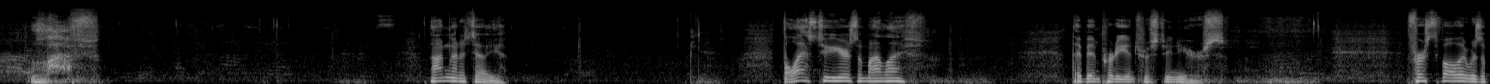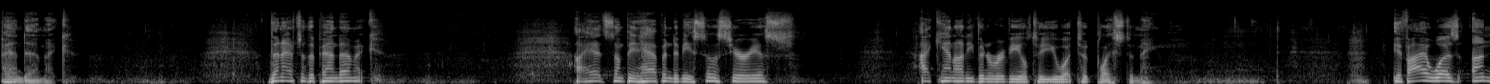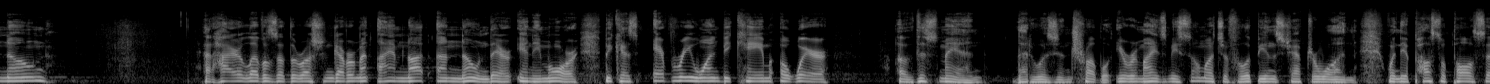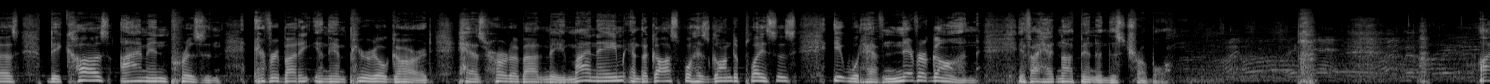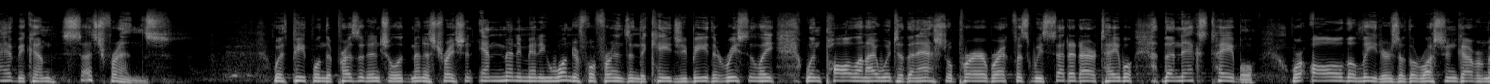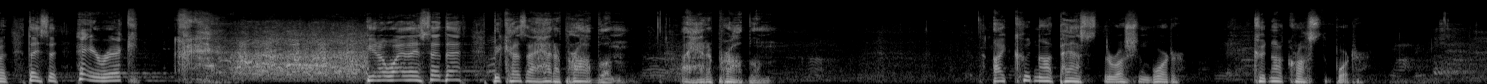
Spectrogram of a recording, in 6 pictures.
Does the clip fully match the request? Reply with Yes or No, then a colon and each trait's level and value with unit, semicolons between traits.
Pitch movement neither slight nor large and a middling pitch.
Yes: average, 4.1 semitones; medium, 145 Hz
